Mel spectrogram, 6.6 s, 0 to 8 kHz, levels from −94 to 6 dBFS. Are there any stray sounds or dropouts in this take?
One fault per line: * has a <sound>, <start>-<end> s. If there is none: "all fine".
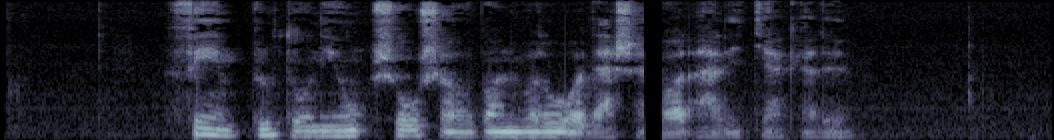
* has a dropout, 4.0-4.1 s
